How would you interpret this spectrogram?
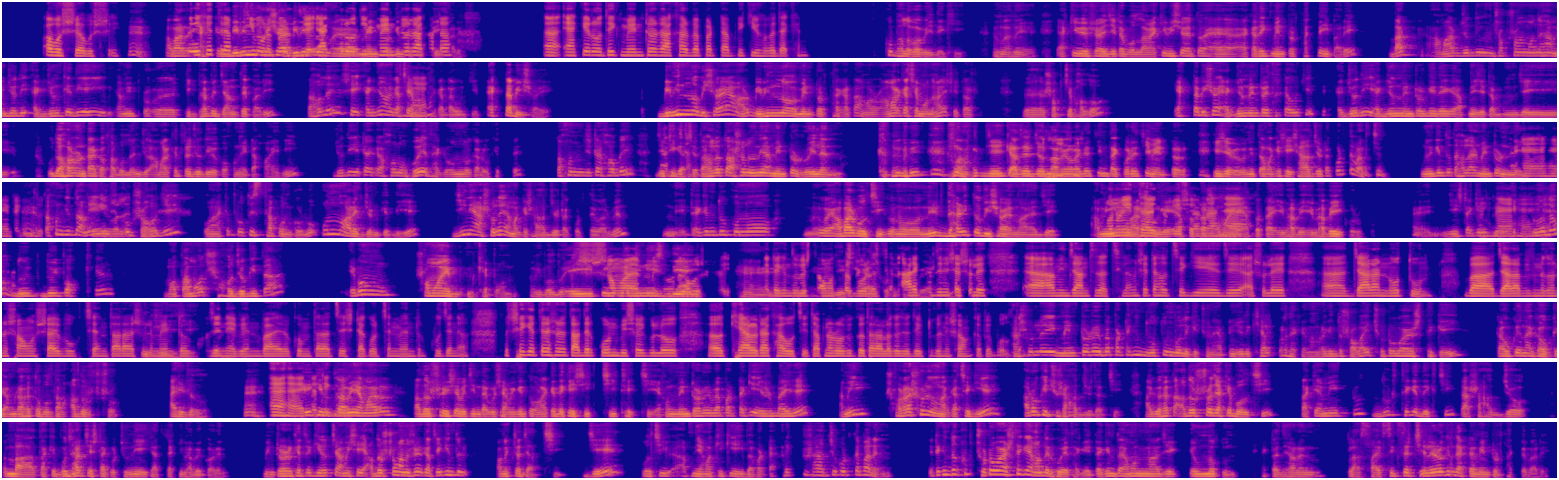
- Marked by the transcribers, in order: laughing while speaking: "মানে"; tapping; chuckle; laughing while speaking: "মানে"; other background noise; other noise
- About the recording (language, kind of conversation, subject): Bengali, podcast, আপনার অভিজ্ঞতা অনুযায়ী কীভাবে একজন মেন্টর খুঁজে নেবেন?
